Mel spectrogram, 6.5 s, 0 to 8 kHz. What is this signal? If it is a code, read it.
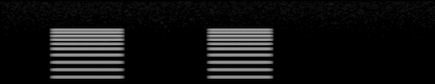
Ship horn signal, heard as a ship's horn, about 260 Hz. 2 short. At sea: I am altering course to port.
